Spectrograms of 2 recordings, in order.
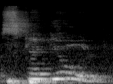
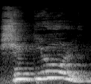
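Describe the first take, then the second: First: The word begins with an sk sound. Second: The word begins with an sh sound. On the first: The speaker calls it right. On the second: The speaker calls it wrong.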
